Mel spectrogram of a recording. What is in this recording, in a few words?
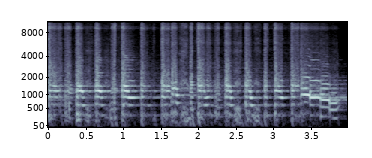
Spit Plate Flute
